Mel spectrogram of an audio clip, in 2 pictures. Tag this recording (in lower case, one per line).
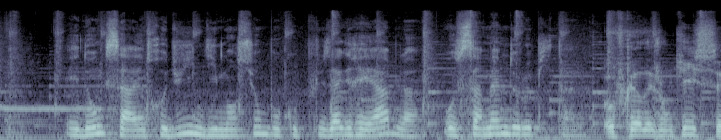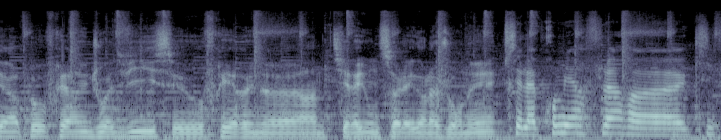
speech
music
